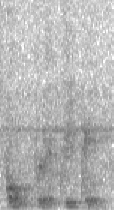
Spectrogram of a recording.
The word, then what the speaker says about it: completitud: Si nosotros separamos la palabra completitud en sílabas, es completitud. Completitud. Es una palabra aguda.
